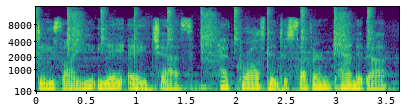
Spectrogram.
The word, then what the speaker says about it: Isaias: eastern the center of isaias which is written as isaiah's in spanish and pronounced easies had crossed into southern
